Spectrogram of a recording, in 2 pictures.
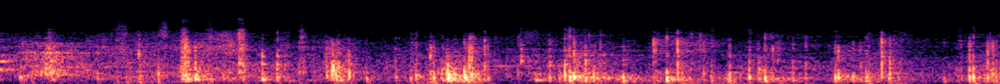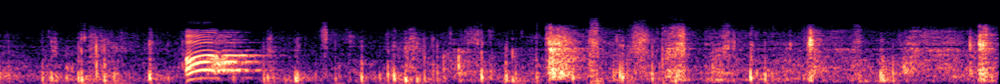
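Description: Footsteps of a group of men walking on a stone floor: many irregular, overlapping steps, with a brief voice about six seconds in.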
